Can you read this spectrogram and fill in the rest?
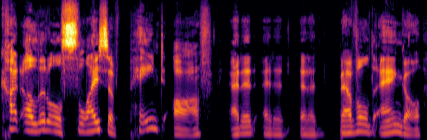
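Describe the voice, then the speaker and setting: An American man co-hosting a podcast in casual, jokey chat with an animated delivery. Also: mid-range voice, moderate pace, no room sound, clean studio sound. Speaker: podcast co-host.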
